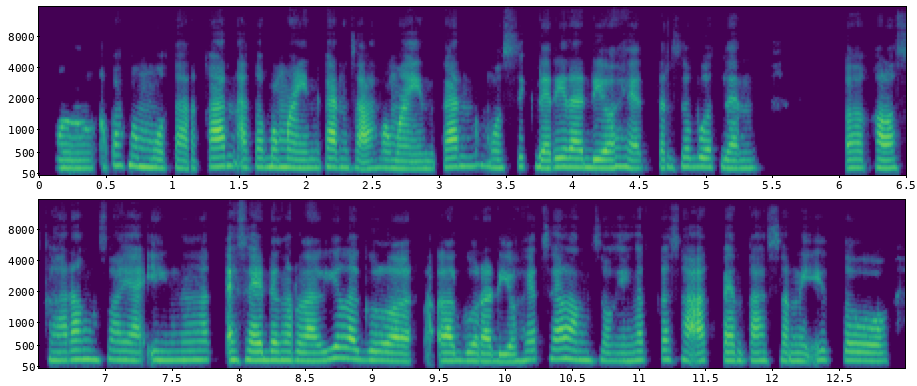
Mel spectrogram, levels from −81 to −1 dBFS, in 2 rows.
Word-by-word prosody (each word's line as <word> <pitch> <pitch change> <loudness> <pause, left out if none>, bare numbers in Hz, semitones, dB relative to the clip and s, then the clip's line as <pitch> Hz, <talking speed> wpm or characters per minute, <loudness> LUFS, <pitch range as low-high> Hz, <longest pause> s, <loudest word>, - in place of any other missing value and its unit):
meng 170 -1 0 0.2
apa, 230 - -4
memutarkan 185 0 +1
atau 195 +1 -2
memainkan 185 0 +2
salah 160 0 +2
memainkan 165 +3 +1 0.2
musik 180 +3 -5
dari 175 +2 +2
Radiohead 180 -2 +2
tersebut. 195 +2 -2
Dan, 170 0 0 0.8
eee, 180 +1 0
kalau 175 -2 +4
sekarang 200 +3 -1
saya 195 -2 +1
ingat, 195 +1 -2
eh - - +5
saya 190 -1 +6
dengar 190 -1 +1
lagi, 180 +1 +2
lagu 210 -4 +1
la 175 -3 +2 0.2
lagu 180 0 +2
Radiohead, 165 +4 +1
saya 215 0 +2
langsung 185 -2 -5
inget 185 +3 -3
ke 210 - -1
saat 180 -1 +2
pentas 180 -1 -1
seni 175 -1 -2
itu. 185 -3 -1
185 Hz, 150 wpm, -23 LUFS, 175-195 Hz, 0.8 s, saya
